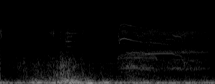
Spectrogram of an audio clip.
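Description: A bird in the video game Enshrouded gives a caw over a busy game soundscape, a single harsh call standing out moderately loud against rumbling background noise.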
